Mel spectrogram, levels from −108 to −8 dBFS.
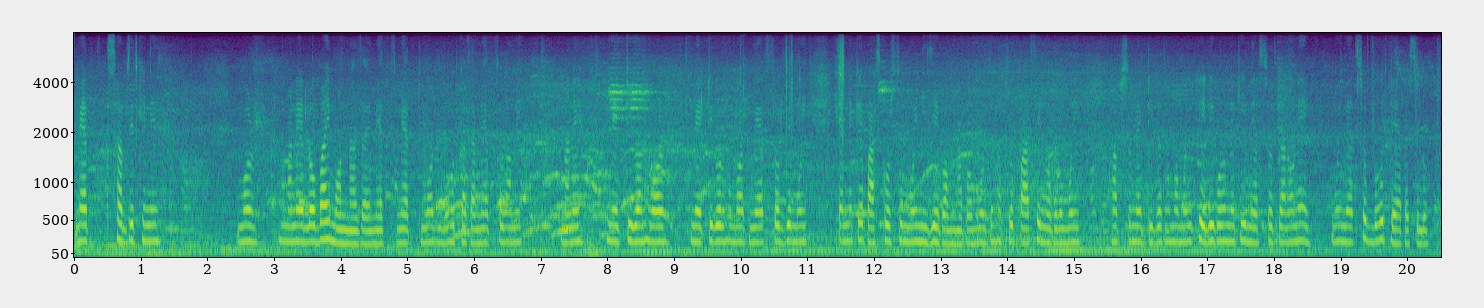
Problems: constant background noise, continuous background conversations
